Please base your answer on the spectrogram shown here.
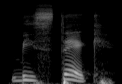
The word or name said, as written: bistec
